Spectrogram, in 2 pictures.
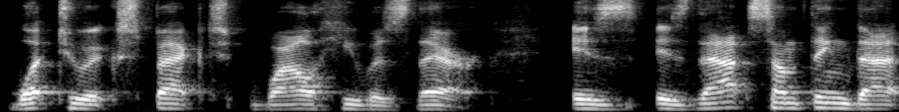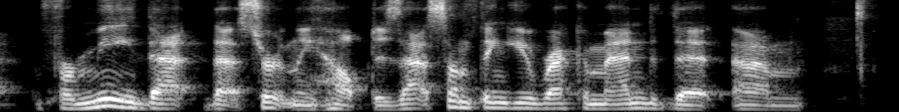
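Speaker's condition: No condition

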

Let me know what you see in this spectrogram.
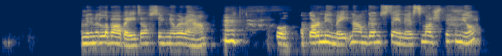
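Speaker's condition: No condition

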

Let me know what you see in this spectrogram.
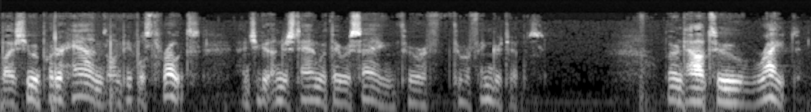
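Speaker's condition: No condition

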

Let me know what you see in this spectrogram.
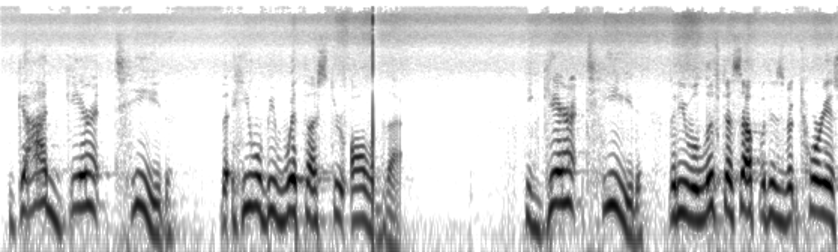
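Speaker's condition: No condition

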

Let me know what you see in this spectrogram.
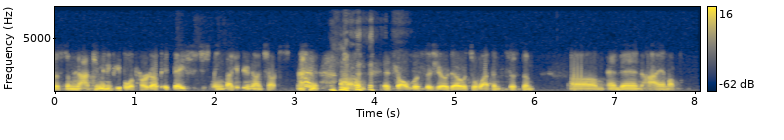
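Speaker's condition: Cleft palate; congenital

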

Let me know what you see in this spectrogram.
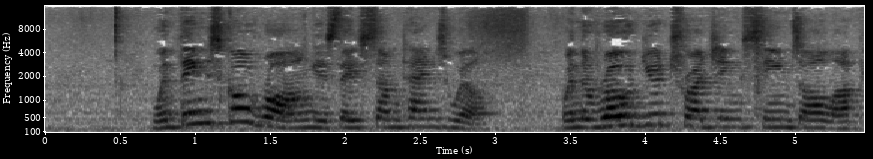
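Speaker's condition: No condition

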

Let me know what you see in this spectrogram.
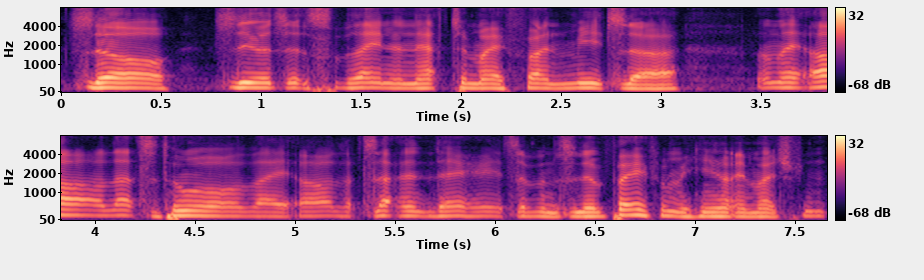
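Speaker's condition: Speech impediment; switched to typing instead

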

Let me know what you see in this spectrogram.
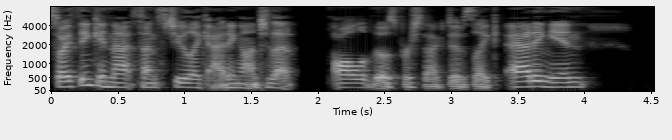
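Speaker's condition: No condition

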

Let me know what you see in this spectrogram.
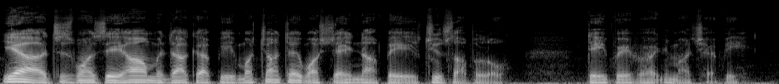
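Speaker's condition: ALS; onset year ago, slurred speech, limb and torso weakness, stroke ruled out, Mayo Clinic neurologist diagnosis; slightly slurred, talking getting harder, fears sounding mumbled, voice disrupts train of thought, expects voice loss

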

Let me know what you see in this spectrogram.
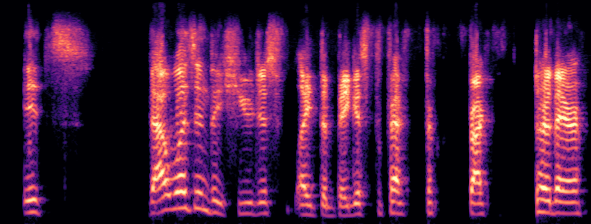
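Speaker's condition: Stuttering; lifelong stuttering, father also stutters; words sometimes take longer to come out, may look tense when getting stuck; repeated sounds

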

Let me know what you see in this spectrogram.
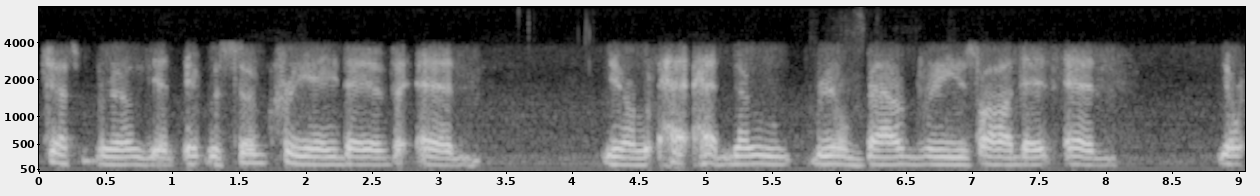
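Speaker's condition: Late-onset Pompe disease; infusion treatment, over 250 infusions, service dog Coppola from Canine Companions, physical activity limited

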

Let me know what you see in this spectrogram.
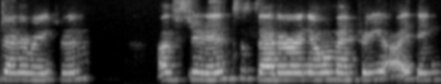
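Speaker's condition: Spastic cerebral palsy, spastic, with dystonia, all four limbs

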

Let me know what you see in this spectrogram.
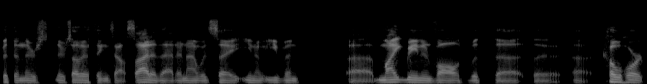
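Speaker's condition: No condition

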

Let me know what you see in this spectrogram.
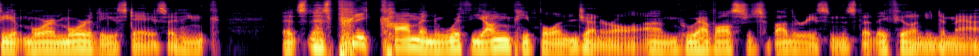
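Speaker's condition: Cleft lip and palate; 2-3 months recovery each

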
